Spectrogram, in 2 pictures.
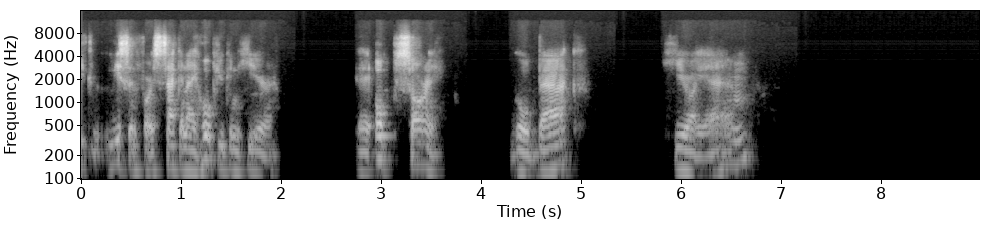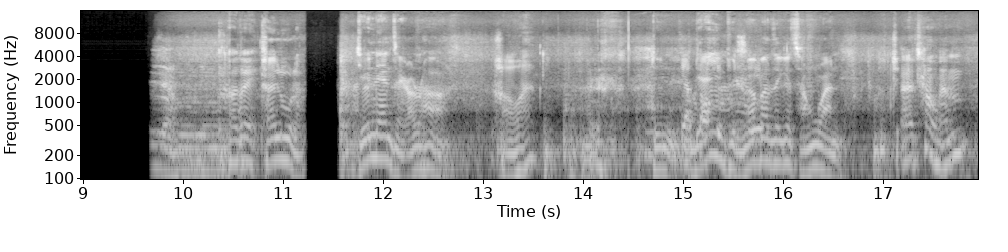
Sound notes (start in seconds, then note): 6.9 recording plays, conversation in Chinese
